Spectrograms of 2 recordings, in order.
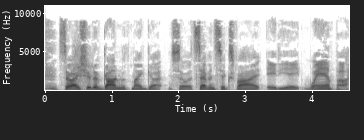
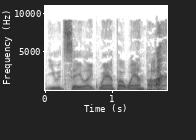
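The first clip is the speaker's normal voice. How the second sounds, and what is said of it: Exaggerated Western New York accent. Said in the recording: “the Rochester accent, which has very exaggerated A's ... if you had a real strong Western New York accent”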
